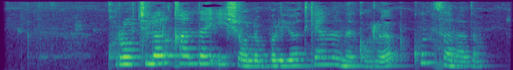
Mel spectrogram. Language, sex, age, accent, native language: Uzbek, female, 19-29, Toshkent shahri, Uzbek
